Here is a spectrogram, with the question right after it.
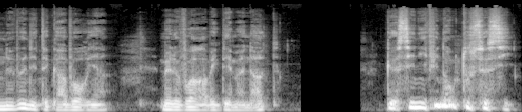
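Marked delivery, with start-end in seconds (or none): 3.9-5.1 high-pitched, commanding question; authoritative demand. A narrator's reading. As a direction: demand an explanation as the one in charge. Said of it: "d'un air d'autorité". (ton d'autorité indigné)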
